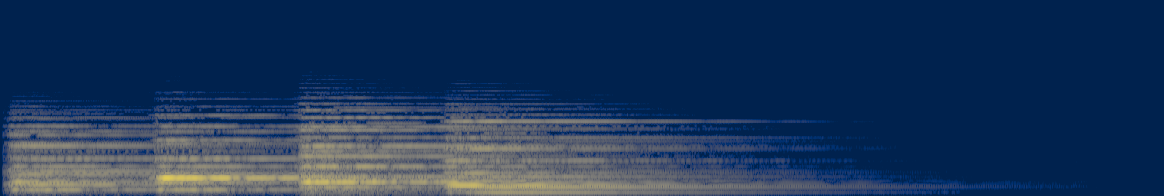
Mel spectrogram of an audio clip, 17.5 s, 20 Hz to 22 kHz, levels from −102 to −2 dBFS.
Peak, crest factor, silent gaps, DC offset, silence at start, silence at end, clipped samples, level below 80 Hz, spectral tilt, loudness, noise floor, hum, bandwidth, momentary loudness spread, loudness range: -12 dBFS; 20 dB; none; under 0.1%; 0.1 s; 7.25 s; under 0.1%; -68 dBFS; -10 dB/octave; -29 LUFS; under -90 dBFS; none; 2.7 kHz; 22 LU; 16 LU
